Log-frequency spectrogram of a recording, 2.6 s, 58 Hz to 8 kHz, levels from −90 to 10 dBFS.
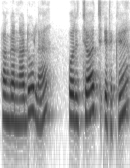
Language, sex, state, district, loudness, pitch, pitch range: Tamil, female, Tamil Nadu, Nilgiris, -15 LUFS, 250 Hz, 235-285 Hz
